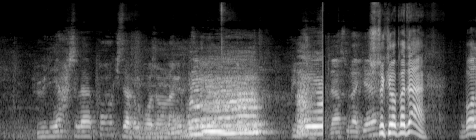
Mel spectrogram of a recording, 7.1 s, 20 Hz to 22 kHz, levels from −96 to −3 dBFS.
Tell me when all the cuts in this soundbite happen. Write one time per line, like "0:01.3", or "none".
0:04.8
